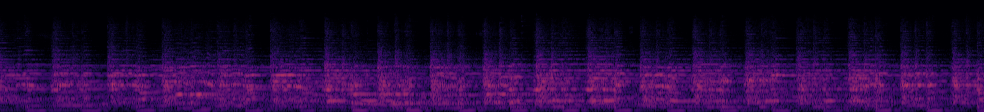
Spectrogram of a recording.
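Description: Kashmiri Sufi devotional music: a harmonium playing sustained chords and melody over a steady rhythmic beat struck by hand on a clay pot drum.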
